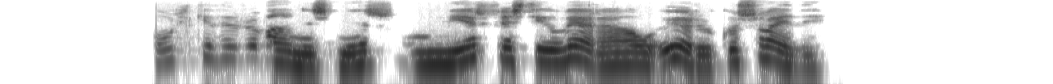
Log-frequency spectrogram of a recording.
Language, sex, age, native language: Icelandic, female, 40-49, Icelandic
